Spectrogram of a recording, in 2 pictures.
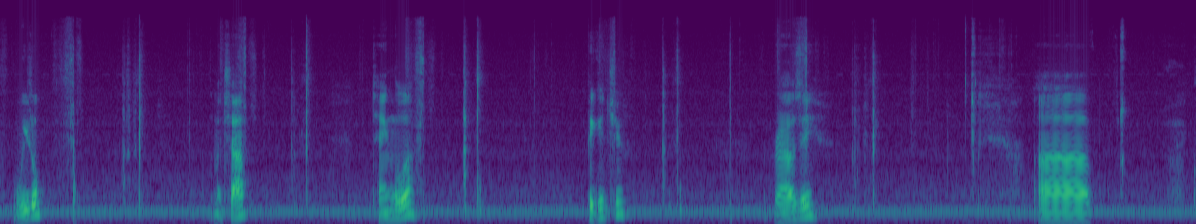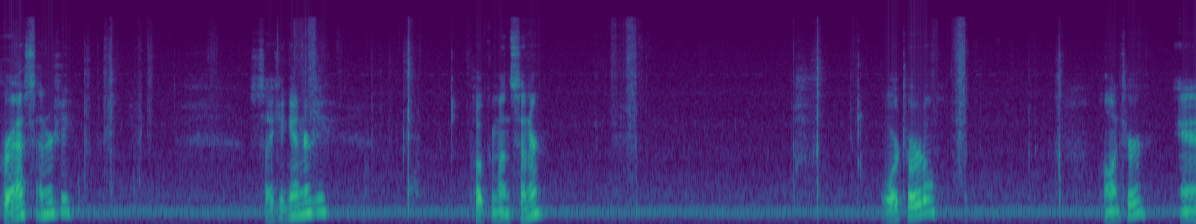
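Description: Trading cards slide and flick softly as a hand flips through them one by one.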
